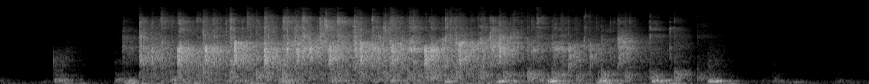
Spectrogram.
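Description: Audience applauding. The clapping starts suddenly about a second in, holds steady, then thins to a few last claps and dies away near the end.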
